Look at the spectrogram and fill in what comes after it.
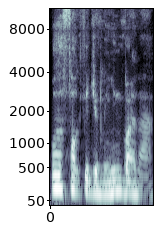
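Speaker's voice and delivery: aggressive, hostile, confrontational tone. Voicing a character who draws an axe and steps forward: aggressive threat. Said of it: "kinda steps forward aggressively and goes".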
